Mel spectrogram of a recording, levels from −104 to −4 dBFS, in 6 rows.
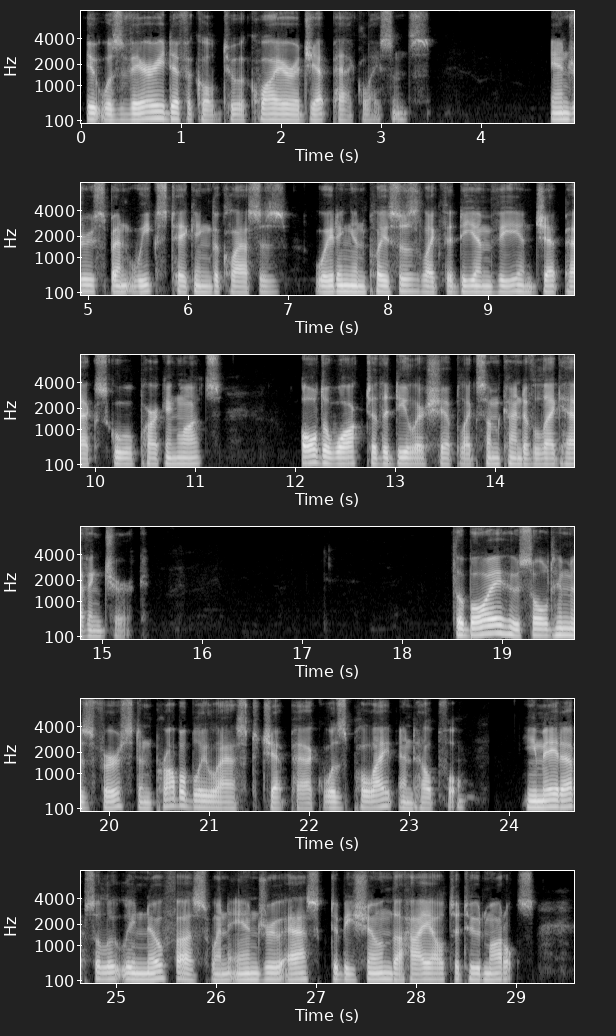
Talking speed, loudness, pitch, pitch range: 140 wpm, -22 LUFS, 115 Hz, 110-120 Hz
